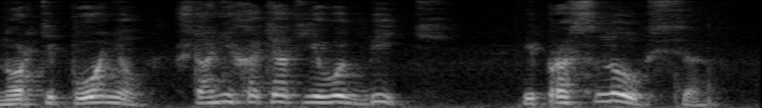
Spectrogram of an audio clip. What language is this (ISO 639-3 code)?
rus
